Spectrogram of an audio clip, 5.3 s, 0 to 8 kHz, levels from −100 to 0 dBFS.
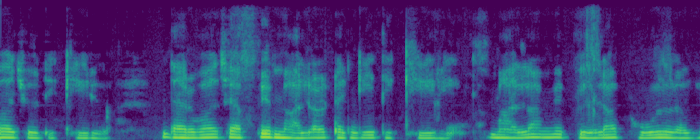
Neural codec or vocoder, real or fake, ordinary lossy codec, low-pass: codec, 16 kHz, 8 kbps, FunCodec, trained on LibriTTS, 25 frames a second; fake; none; none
